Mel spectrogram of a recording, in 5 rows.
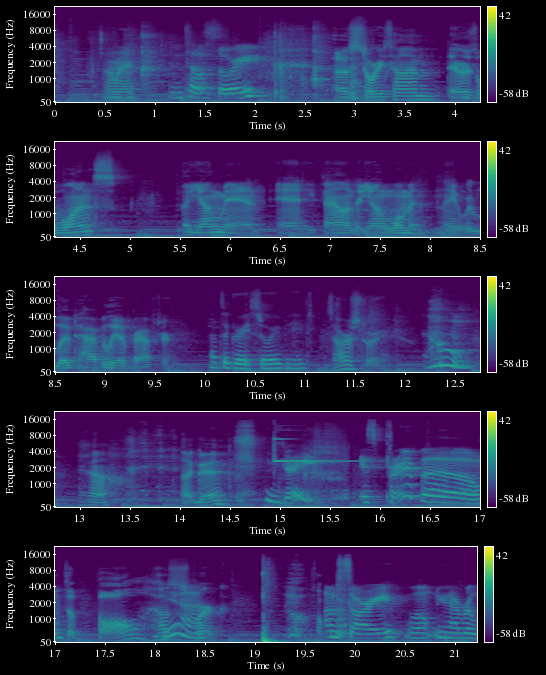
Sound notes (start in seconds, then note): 13.0 laugh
